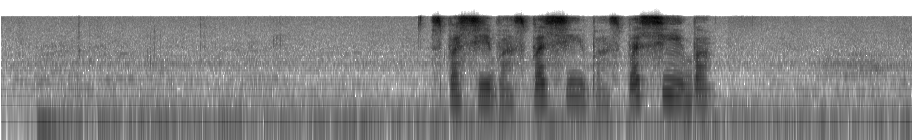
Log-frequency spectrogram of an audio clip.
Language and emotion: Russian, positive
